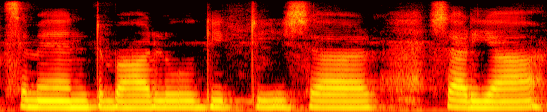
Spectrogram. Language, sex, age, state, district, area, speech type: Urdu, female, 18-30, Bihar, Khagaria, rural, spontaneous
